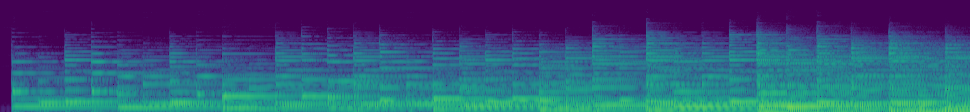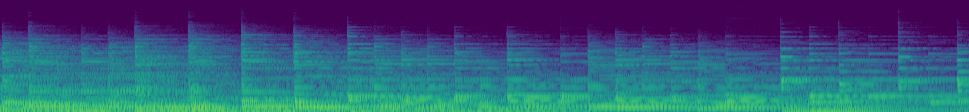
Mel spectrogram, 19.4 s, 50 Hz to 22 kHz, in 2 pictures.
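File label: Roland SD-50 Stage Piano 2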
